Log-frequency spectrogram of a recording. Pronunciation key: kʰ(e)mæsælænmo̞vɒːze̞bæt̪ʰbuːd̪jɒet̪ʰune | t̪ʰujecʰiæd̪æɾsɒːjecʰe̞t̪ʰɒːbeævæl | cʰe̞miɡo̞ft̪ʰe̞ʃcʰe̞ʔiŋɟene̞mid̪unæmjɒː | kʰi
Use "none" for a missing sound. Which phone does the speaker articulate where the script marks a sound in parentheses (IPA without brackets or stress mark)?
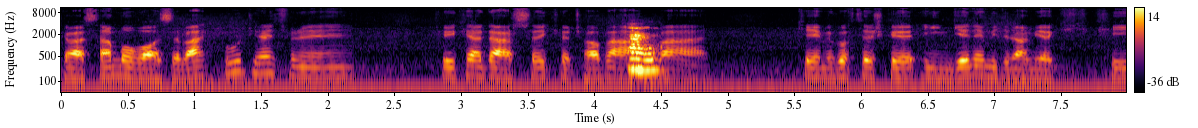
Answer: e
